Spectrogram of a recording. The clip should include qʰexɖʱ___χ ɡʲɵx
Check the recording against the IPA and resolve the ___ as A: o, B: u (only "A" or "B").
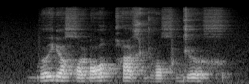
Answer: A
